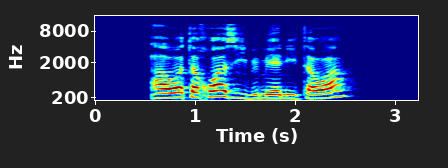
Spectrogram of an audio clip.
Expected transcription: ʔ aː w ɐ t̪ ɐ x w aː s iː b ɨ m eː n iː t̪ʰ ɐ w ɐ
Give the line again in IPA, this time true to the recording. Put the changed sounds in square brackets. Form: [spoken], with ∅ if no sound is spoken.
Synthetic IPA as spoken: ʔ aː w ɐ t̪ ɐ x w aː [z] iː b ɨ m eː n iː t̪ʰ ɐ w ɐ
